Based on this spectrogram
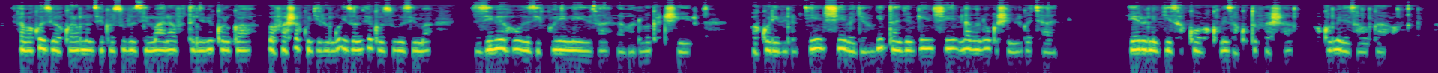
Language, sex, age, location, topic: Kinyarwanda, female, 18-24, Kigali, health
